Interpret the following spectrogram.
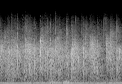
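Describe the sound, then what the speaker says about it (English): Steady clapping from a church congregation at a Sunday service, a dense patter of many hands applauding continuously at moderate volume. "let's give a round of applause for this beautiful couple."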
